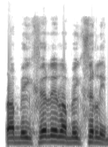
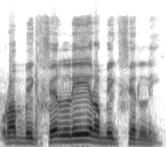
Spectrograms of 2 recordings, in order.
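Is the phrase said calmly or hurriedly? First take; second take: hurried; calm. First: It is said quickly and hurriedly. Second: It is said slowly and calmly. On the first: The prayer is recited while still moving, without stillness. The speaker calls it wrong. "bukan dalam bergerak. Allahu Akbar. Rabbighfirli Rabbighfirli, bukan begitu" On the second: The prayer is recited in a state of stillness. The speaker calls it right. "Tapi dalam keadaan tenang"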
